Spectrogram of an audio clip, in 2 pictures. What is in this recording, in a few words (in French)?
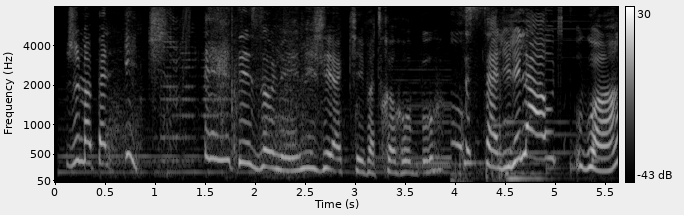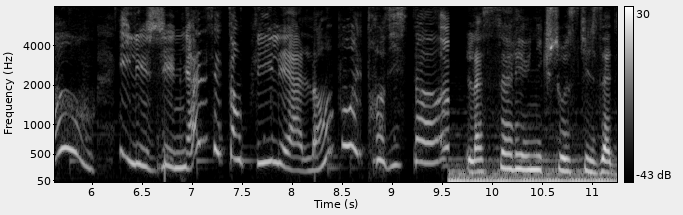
Anime, demos voix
